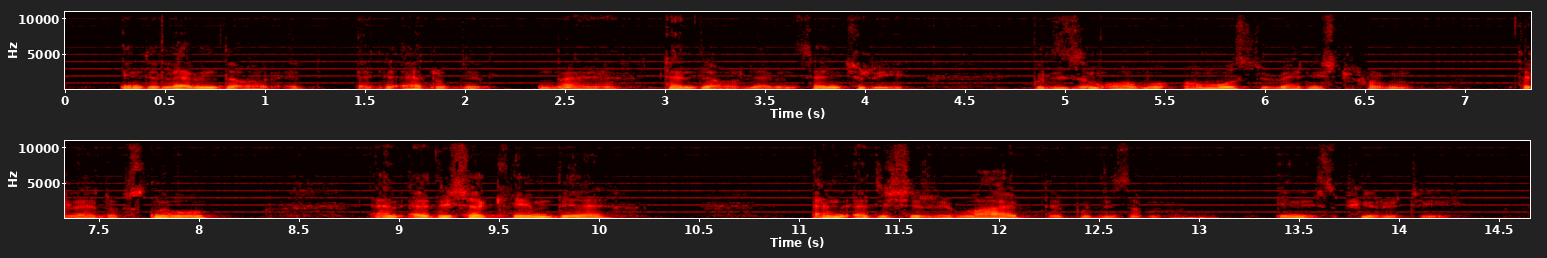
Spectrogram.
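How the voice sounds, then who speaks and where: Somewhat breathy and dark, mellow in tone, a man speaks at a fairly low pitch with ordinary pitch variation and long, frequent pauses. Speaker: panelist at a Buddhist conference. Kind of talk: conference talk. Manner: halting, many fillers and restarts.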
